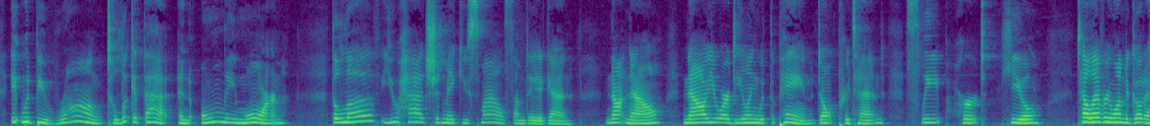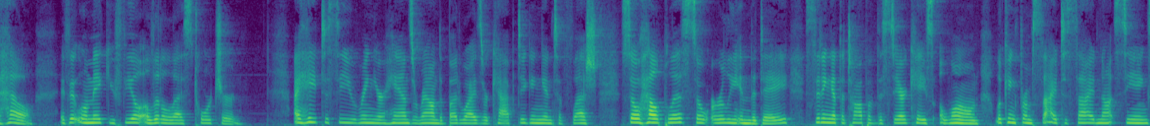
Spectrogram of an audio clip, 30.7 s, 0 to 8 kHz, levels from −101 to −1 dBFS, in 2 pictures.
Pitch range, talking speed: 205-245 Hz, 170 wpm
